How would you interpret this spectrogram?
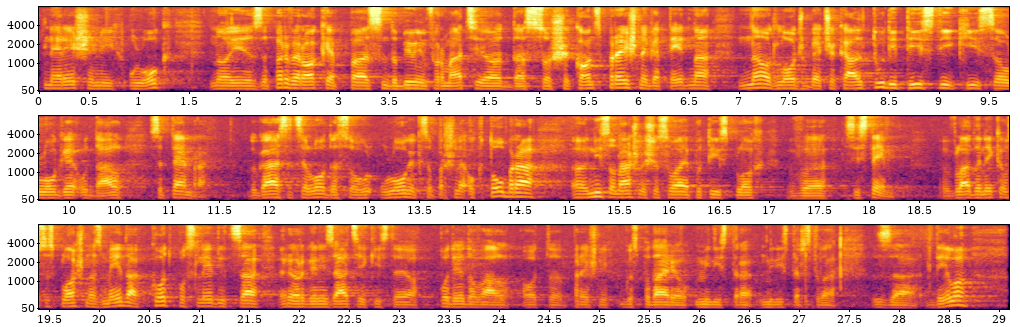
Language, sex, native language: Slovenian, male, Slovenian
